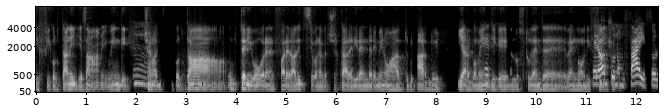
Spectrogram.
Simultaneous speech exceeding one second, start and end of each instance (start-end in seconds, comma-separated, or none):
none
